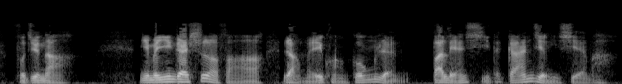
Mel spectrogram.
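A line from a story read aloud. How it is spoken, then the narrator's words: Joking. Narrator (Chinese): 副总理开着玩笑的对田福军说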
